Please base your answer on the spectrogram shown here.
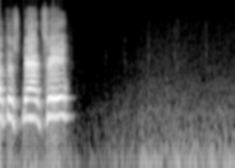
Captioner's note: silence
